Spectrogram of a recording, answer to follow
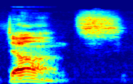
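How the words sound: The word is said with an English-like vowel. This is how South Australians say it. "people will say dance"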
